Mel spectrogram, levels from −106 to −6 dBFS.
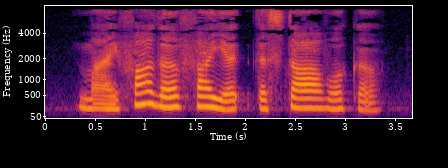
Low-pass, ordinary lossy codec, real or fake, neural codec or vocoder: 7.2 kHz; MP3, 32 kbps; real; none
